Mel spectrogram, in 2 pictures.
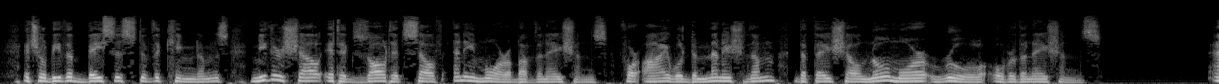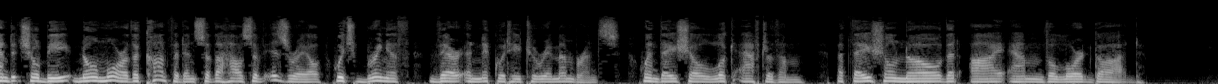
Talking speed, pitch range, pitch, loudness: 165 wpm, 120-150 Hz, 135 Hz, -22 LUFS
